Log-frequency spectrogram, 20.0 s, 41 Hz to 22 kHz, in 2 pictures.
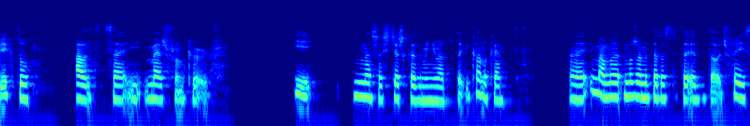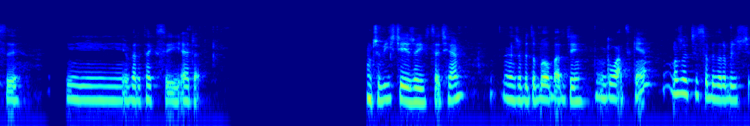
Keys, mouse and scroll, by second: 0.9 alt+c, 4.4-6.4 middle drag, 6.9 Tab, 8.7-12.4 drag, 12.4-15.6 middle drag, 14.3 KP_7, 15.6 click, 15.9-19.0 middle drag, 19.0 right click.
